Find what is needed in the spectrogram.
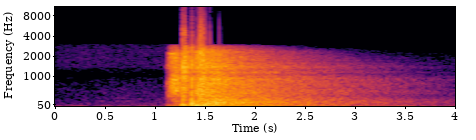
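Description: A single shot from a .44 Magnum replica pellet revolver about a second in: a sudden sharp crack followed by a long tail that fades away over about two seconds.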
